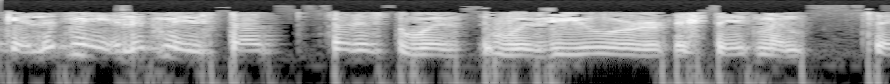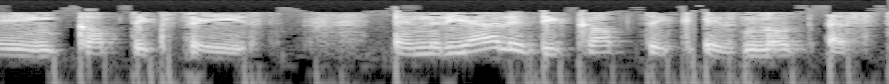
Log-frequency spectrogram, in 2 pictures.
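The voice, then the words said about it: Mixed Arabic-Italian accent in English. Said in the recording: “my accent, because between Arabic, Italian, and English, you could imagine what kind of macaroni spaghetti here”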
